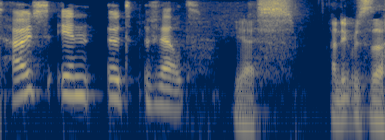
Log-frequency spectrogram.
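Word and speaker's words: Huis in 't Veld: It's Huis in Veld.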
